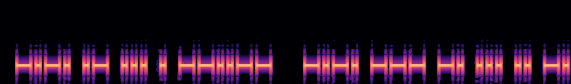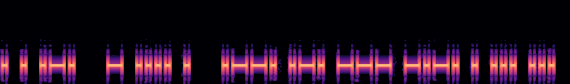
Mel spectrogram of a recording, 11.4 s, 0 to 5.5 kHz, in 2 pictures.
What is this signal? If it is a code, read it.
Morse code, heard as a keyed tone, about 25 wpm, 600 Hz. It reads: CASE, CONSIDER THE PROCESS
